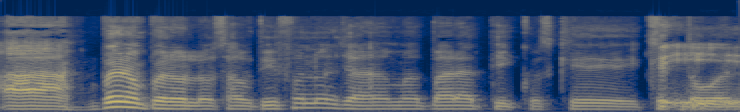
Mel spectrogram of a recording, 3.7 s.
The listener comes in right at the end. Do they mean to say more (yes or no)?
yes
